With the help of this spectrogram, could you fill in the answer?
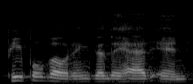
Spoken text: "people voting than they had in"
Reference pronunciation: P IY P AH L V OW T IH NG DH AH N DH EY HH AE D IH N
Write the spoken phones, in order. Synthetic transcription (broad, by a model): P IY P L V OW T IH NG DH AH N DH EY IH D IH N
